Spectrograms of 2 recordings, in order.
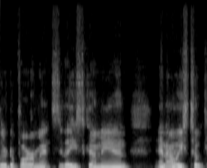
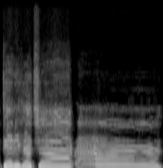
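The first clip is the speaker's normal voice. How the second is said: put-on high wailing little girl; child crying; much slower than usual. Little daughter sees daddy tased, high crying wail. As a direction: wail like a small child seeing daddy hurt.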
